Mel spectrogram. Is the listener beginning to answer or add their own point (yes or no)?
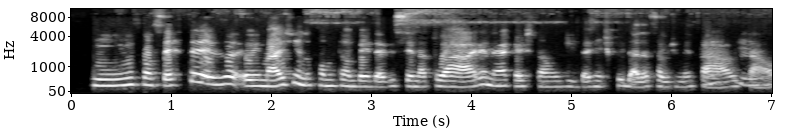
yes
